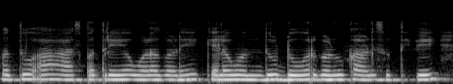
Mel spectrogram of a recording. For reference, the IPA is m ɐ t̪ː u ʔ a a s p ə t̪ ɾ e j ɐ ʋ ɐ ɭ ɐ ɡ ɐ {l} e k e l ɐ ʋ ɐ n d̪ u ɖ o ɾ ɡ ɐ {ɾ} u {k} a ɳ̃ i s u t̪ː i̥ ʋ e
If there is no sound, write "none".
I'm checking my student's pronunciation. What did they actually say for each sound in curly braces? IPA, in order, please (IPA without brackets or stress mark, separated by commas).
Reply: ɽ, ɭ, k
